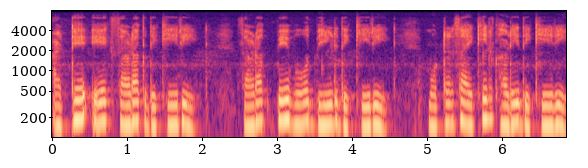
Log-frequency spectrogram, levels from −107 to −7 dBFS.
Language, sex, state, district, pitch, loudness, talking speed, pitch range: Rajasthani, female, Rajasthan, Nagaur, 155 Hz, -20 LUFS, 140 wpm, 150-170 Hz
